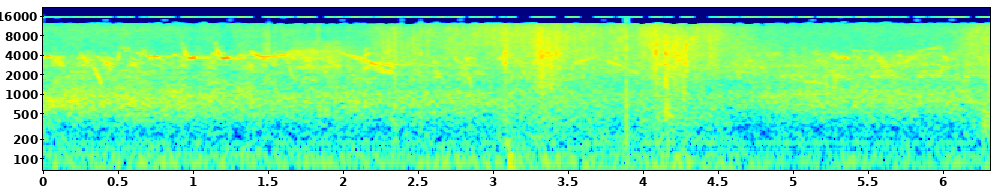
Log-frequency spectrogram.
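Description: Birds chirping: many short calls sliding up and down in pitch over a steady outdoor background hiss.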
